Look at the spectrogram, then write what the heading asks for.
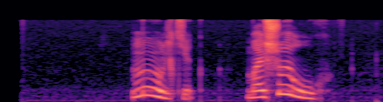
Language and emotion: Russian, sad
